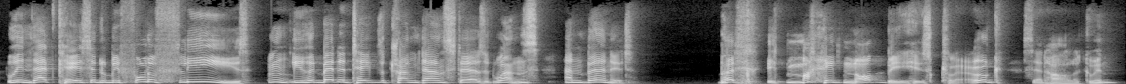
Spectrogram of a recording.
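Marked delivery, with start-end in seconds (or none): 0.1-6.4 high-pitched lady's put-on disdain; mock disdain. A narrator's reading. Columbine taunts the man hidden in the trunk, high mock disdain. 7.2-10.0 slow, high, lightly suppressed amusement; trying not to laugh. A narrator's reading. Harlequin teases the man in the trunk, trying not to laugh. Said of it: "trying not to laugh".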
